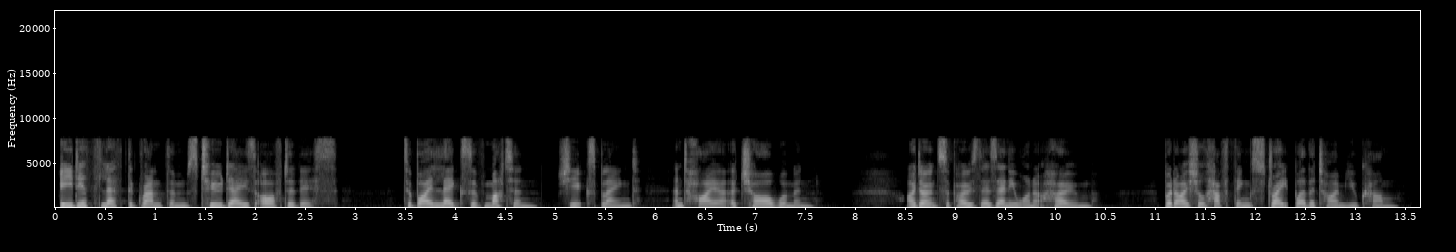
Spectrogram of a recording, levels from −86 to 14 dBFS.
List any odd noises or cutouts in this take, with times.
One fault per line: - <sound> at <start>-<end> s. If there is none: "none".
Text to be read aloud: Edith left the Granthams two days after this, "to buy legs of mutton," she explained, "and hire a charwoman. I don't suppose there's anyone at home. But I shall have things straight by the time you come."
none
